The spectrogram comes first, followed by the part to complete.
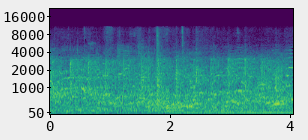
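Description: Indistinct voices of many people talking in a large, echoing indoor sports hall, with a few short sharp clicks among them.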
